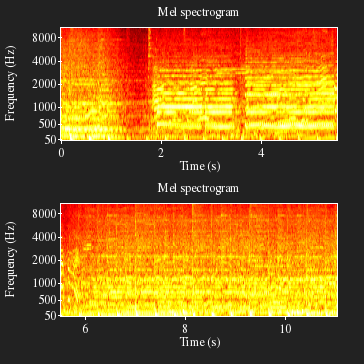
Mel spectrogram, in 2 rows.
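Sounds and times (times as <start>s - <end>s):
vehicle horn blasts: 1.8s - 5.6s.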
